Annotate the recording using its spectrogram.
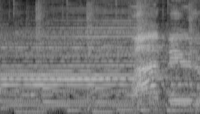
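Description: Twelve-string acoustic guitar and banjo playing a country-bluegrass accompaniment, with low notes stepping in a steady bass pattern; a man's voice comes in singing about a second and a half in.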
